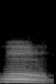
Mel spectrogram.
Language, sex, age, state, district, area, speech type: Bengali, male, 18-30, West Bengal, Howrah, urban, conversation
